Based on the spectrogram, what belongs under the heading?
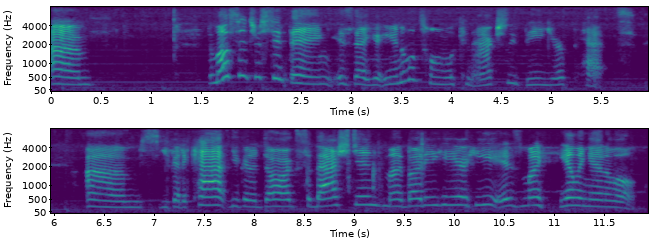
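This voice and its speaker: Middle-aged woman, casual live-stream host, excitable and chatty, slightly high pitch. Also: moderate pace, faint music behind, rough recording.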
